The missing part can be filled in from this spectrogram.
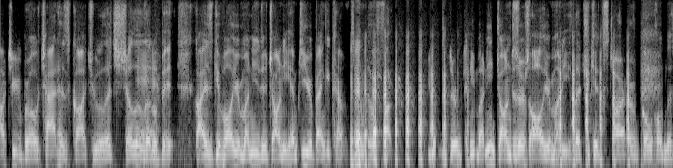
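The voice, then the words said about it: Imitates another person's voice. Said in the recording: “there's my fucking PPP impression”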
